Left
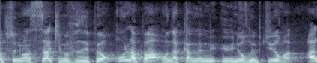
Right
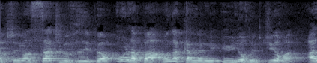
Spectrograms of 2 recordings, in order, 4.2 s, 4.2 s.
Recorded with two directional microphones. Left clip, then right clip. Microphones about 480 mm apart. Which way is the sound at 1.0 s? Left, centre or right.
Left.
